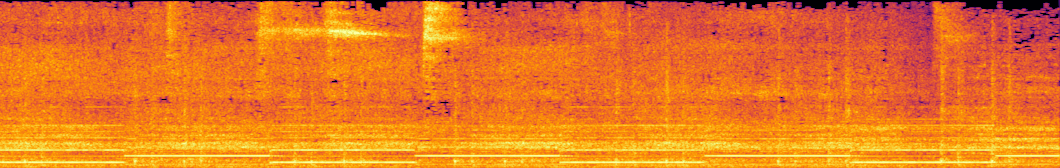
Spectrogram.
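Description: Level-crossing warning alarm sounding a two-tone electronic chime that switches between a higher and a lower pair of notes about once a second, over the noise of an electric commuter train passing over the crossing at speed.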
